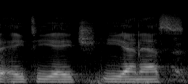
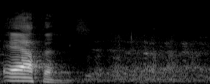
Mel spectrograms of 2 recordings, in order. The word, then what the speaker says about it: Athens: I don't want you to make fools of yourself by mispronouncing the word A-T-H-E-N-S as Athens. Because then everybody in Illinois will laugh at you, because everybody knows that it's Athens, Illinois.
